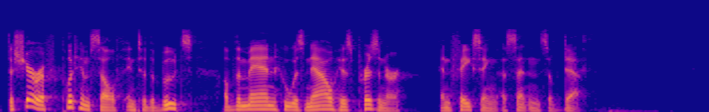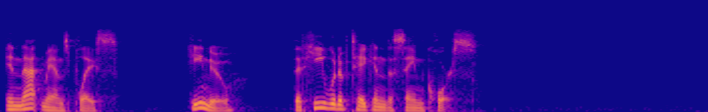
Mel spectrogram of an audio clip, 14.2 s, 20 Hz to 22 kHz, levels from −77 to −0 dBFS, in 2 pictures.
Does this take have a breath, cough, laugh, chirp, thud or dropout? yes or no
no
